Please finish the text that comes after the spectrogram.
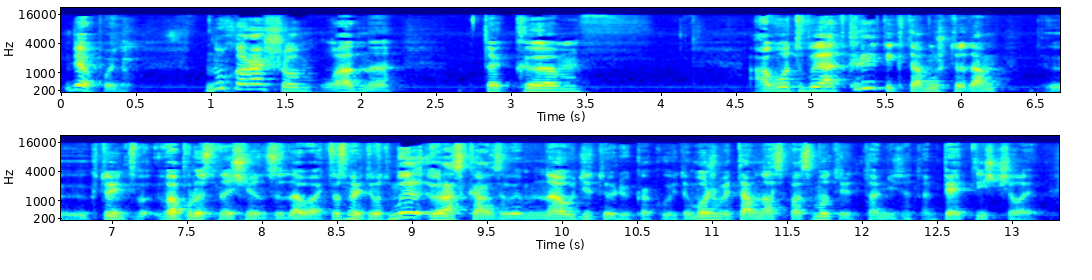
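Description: A man hosts an interview over a video call, his voice of middle pitch. He asks his questions hesitantly, with many filler sounds and restarts. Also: lively intonation, fairly quick. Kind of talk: casual interview.

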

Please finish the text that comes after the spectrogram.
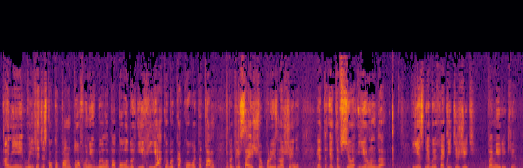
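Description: A man in his fifties from the Soviet Union with a Russian accent, giving a blunt, scornful monologue to viewers, full of hesitations. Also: on the high side. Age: 50s. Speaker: vlogger. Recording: loud outdoor traffic noise.

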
